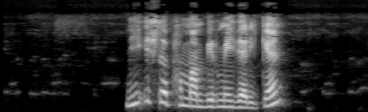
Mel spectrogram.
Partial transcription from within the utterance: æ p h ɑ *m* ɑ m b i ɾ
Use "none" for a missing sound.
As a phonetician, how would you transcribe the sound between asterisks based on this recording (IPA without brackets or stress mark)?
m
